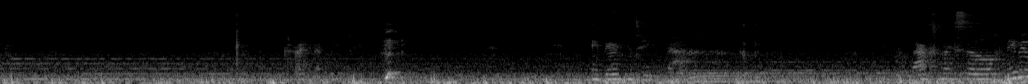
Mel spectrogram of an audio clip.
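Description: A few brief, sharp involuntary gulping catches of the voice stand out over a steady low rumbling background hum. These are hiccups.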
